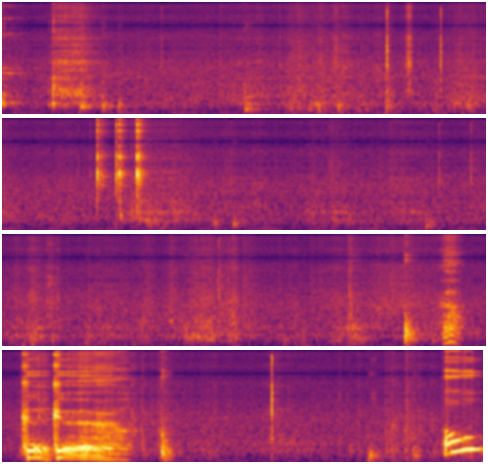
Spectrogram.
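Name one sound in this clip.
A puppy's paws thump softly on carpeted stairs.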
